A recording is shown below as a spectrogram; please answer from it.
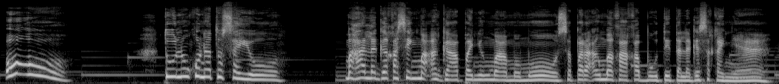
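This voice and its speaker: A woman's voice: mid-range voice, animated, normal speed, faint music behind, natural voice. A woman acting a kind, reassuring company boss in a Filipino radio drama, earnest and composed, with a Filipino accent.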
